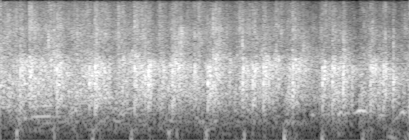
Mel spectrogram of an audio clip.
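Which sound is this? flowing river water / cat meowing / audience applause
audience applause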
